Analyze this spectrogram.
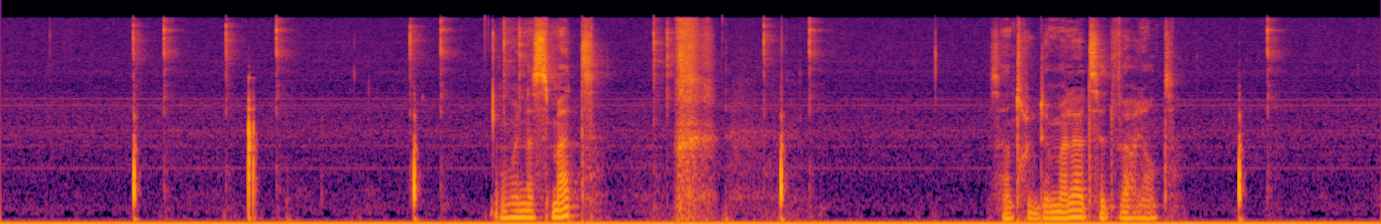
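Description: Chess pieces click into place.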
